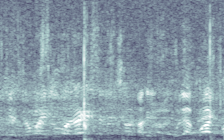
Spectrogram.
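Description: Football players' shouts and calls across the pitch, several short voices overlapping, with a single ball kick a little under a second in.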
